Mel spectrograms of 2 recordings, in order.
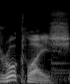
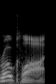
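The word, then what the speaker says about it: Wrocław: it works I don't understand it's actually pronounced Rockledge and every time when I when I was in Poland last they would uh they would keep laughing at me every time I said the name wrong I'd be like it's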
